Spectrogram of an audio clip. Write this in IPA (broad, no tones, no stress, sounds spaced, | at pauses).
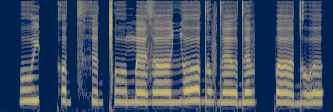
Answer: ʊː j kː ʌ d t͡sʰ ɪ d ǀ ʊː m ɛ z ɜː ʎ ʌː d ʌ v d ɛː ə̯ d ɛ v pː ɜː d ʊ ə̯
